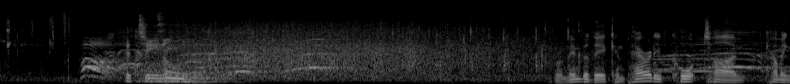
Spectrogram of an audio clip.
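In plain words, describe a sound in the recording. A large crowd cheers and applauds loudly.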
